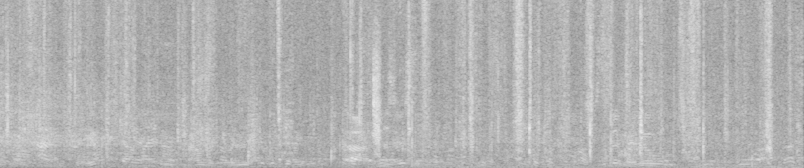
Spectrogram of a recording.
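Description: Footsteps shuffle on stone steps.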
